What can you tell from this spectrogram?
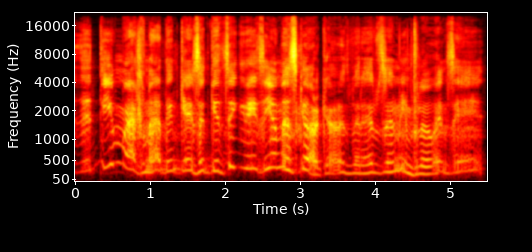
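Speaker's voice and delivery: put-on strained high Borat-style Kazakh accent. Host doing Borat accent about Team Ahmad. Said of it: "I do this strain Borat for Team Ahmad".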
